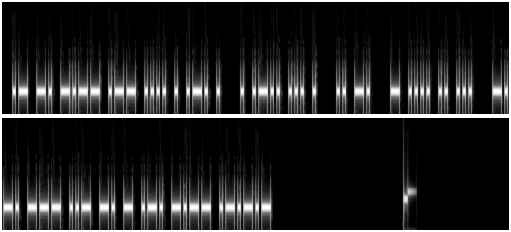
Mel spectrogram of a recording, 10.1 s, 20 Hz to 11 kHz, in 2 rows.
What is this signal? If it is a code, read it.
Morse code, heard as a keyed tone, about 40 wpm, 700 Hz. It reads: ANYWHERE ELSE IN THIS COUNTRY.
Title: Sentences from Top 1400 Words 40wpm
